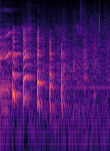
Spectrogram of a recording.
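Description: German Shepherd panting in quick, even breaths, about four a second, fading over the first second and a half.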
